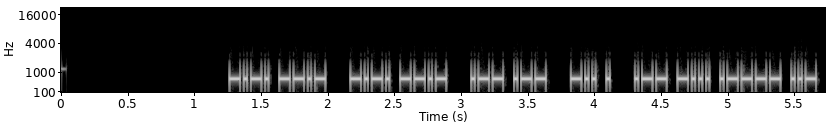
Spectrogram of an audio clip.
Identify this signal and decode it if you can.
Morse code, heard as a keyed tone, about 46 wpm, 700 Hz. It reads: CQ CQ WW DE WB1U
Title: Common QSO Phrases Encore 45wpm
